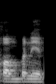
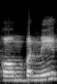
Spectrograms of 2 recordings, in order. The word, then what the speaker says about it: company: Nah itu betul menyebutkannya company, tetapi in English tidak dibaca company tetapi company.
